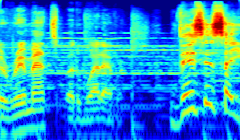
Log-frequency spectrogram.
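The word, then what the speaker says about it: Rimac: the remac concept s I might say remac or remat uh technically the pronunciation should be remat but whatever this is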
